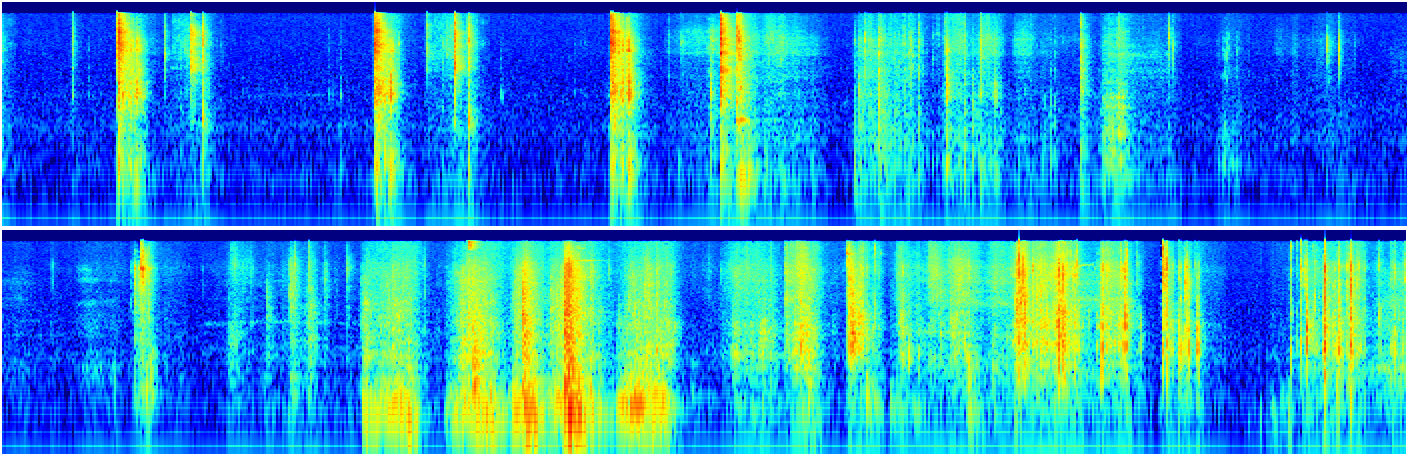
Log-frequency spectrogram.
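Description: Spring-loaded desoldering pump fired again and again to suck solder off a circuit board: sharp single snaps, about eight in the first seven seconds. In the second half, loose electrolytic capacitors and components clatter and rattle as a hand handles and rummages through a box of them, with a few heavier knocks.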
